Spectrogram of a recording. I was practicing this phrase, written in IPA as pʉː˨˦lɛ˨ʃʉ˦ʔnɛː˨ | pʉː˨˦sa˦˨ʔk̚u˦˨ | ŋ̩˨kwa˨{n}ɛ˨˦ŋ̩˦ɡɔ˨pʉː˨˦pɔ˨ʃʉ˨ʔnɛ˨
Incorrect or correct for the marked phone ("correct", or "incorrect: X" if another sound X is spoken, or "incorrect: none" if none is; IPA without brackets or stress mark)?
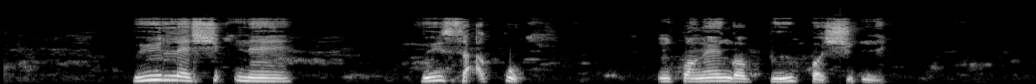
incorrect: ŋ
